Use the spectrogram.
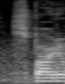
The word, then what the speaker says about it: Sparda: That's Sparda with a D, not a T. I'm not just saying it wrong.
